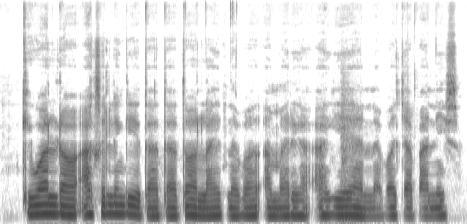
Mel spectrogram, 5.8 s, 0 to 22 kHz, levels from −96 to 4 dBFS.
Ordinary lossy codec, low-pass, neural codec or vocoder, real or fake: none; none; none; real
